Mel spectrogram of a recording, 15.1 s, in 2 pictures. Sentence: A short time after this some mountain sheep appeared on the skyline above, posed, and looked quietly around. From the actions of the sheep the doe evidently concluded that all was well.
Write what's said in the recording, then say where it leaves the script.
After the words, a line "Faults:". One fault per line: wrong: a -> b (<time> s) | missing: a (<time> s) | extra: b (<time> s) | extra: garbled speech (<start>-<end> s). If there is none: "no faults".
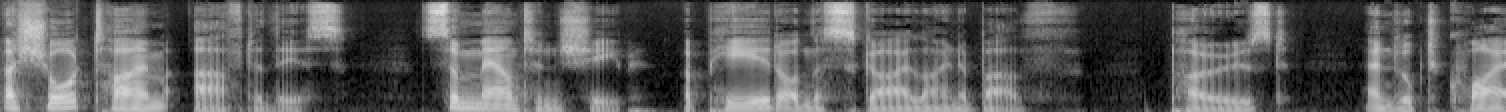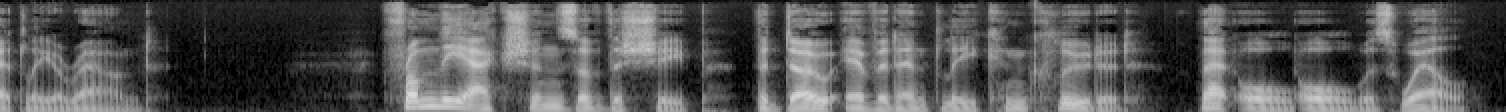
A short time after this some mountain sheep appeared on the skyline above, posed, and looked quietly around. From the actions of the sheep the doe evidently concluded that all all was well.
Faults:
extra: all (14.0 s)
